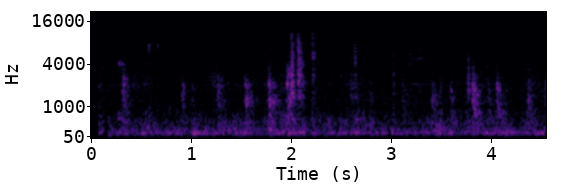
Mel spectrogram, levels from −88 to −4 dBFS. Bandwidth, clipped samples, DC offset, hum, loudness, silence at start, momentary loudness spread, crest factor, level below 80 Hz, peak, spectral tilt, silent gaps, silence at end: 11 kHz; under 0.1%; under 0.1%; none; -59 LUFS; 0.05 s; 14 LU; 28 dB; under -90 dBFS; -34 dBFS; -3 dB/octave; none; 0 s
